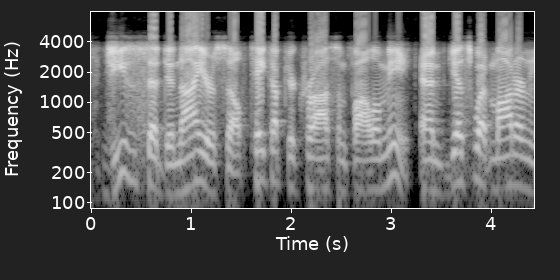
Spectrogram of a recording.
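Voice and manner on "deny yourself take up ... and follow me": ordinary talk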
